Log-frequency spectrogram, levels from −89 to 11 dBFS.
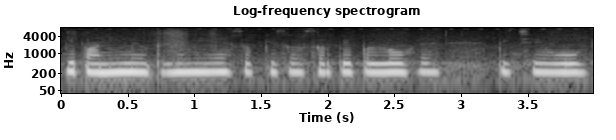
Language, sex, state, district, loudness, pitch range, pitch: Hindi, female, Punjab, Fazilka, -13 LUFS, 215-220 Hz, 220 Hz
